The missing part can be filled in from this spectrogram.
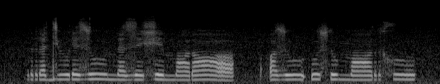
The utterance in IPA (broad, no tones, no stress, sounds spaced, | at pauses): r æ dʲ uː ɾ e z uː n æ z e x e m ɒː ɾ ɒː | ʔ ɒ z uː ʔ u s ɾ u m ɒː r x u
